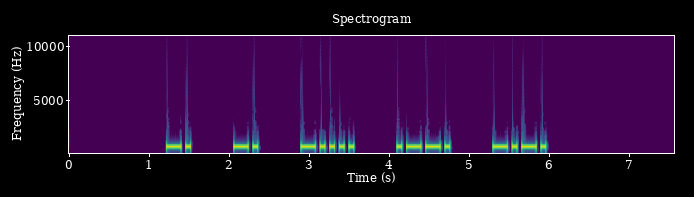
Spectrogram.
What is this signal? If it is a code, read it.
Morse code, heard as a keyed tone, about 20 wpm, spaced as for 11 wpm, 700 Hz. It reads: NN6PC
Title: USA Call Signs - 3x Character Spacing - 20wpm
